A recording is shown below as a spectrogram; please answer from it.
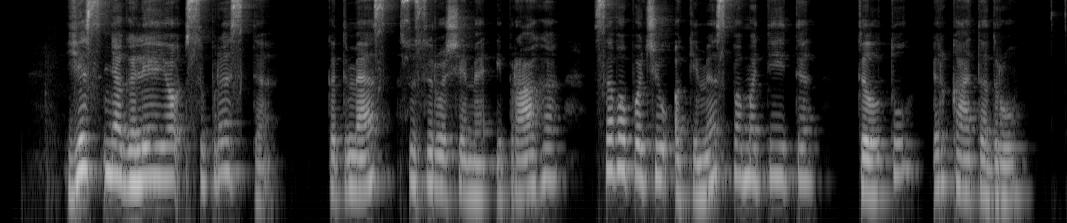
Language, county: Lithuanian, Alytus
